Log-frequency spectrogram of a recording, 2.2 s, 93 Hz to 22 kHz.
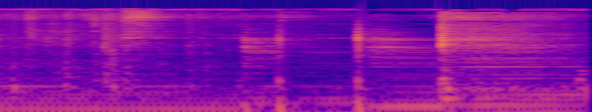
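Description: Music with a deep bass line, guitar and drums, played from a phone through an NR702U amplifier driver board into a poor-quality loudspeaker box. The bass note changes about a second in.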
